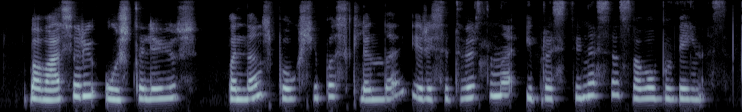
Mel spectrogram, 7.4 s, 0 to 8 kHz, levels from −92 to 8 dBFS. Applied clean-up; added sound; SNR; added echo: none; none; none; none.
